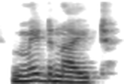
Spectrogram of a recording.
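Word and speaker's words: midnight: हैं दोस्तों नाई और टी से पहले जब भी जी एच आता है तो जी एच हमेशा वहां पर साइलेंट होते हैं इसलिए जी एच को हमने नहीं पढ़ना है और टी को ट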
